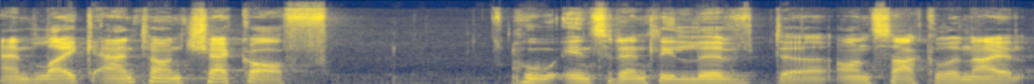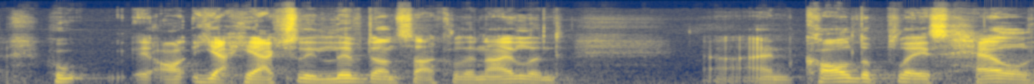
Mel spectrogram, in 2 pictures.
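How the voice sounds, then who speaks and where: Monotone, flat intonation from a man with a Keralan accent at medium pitch, moderate pace, long and frequent pauses, on a very clean recording with a silent background. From New York City, US. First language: Malayalam. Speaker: writer and journalist. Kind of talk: podcast interview. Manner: hesitant, many fillers.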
